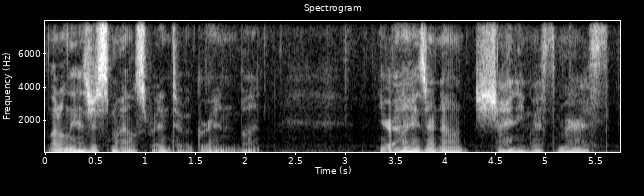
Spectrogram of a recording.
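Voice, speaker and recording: Man playing a dark-voiced, flirty medieval innkeeper. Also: fairly low pitch, fairly even intonation, moderate pace. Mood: flirty, amused. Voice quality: dark, husky, gravelly. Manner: formal old-fashioned diction, teasing, gently courteous. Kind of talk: romantic ASMR roleplay, scripted character acting.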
